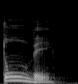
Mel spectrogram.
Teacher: Okay, so remember, you've got OM here, but after that you've got a consonant, so it does mean that this combination of OM will give you the sound on. Okay, you don't pronounce the M at all, so it's really a nasal, so it goes in your nose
